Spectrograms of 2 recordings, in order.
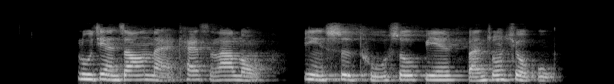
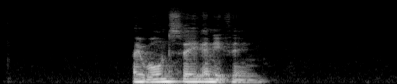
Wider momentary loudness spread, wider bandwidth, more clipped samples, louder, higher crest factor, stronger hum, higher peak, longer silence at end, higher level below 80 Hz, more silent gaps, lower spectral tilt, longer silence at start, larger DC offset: second, 8 LU vs 14 LU; second, 7.2 kHz vs 11 kHz; neither; second, -18 LUFS vs -14 LUFS; about the same, 16 dB vs 16 dB; neither; about the same, -2 dBFS vs -2 dBFS; second, 0.6 s vs 1.35 s; second, -62 dBFS vs -52 dBFS; neither; second, -5.5 dB/octave vs -8.5 dB/octave; second, 0.8 s vs 1.35 s; neither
